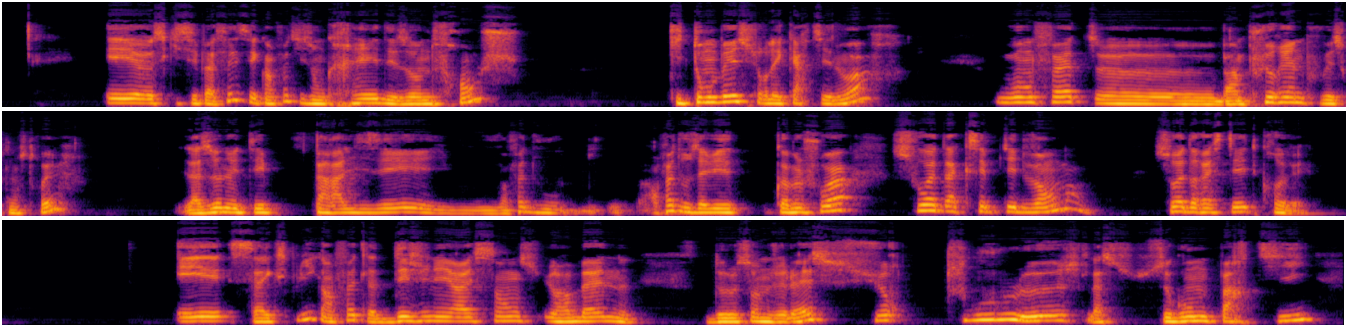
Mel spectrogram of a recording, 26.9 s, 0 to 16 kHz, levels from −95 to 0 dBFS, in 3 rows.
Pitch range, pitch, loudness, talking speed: 115-160 Hz, 135 Hz, -19 LUFS, 160 wpm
